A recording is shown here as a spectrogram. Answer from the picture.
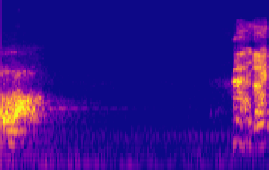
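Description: A voice says a short 'ya?' at the start, then about a second and a half of near silence before talk resumes near the end.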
